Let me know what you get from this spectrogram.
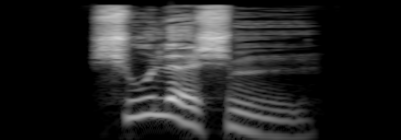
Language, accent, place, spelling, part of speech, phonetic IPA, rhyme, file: German, Germany, Berlin, schulischem, adjective, [ˈʃuːlɪʃm̩], -uːlɪʃm̩, De-schulischem.ogg
- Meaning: strong dative masculine/neuter singular of schulisch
